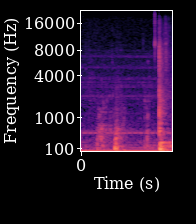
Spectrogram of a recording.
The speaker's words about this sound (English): I'm going to drink it again.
